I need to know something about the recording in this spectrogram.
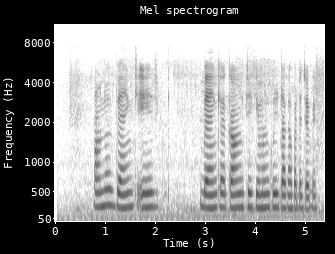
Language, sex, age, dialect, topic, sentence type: Bengali, female, 18-24, Rajbangshi, banking, question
